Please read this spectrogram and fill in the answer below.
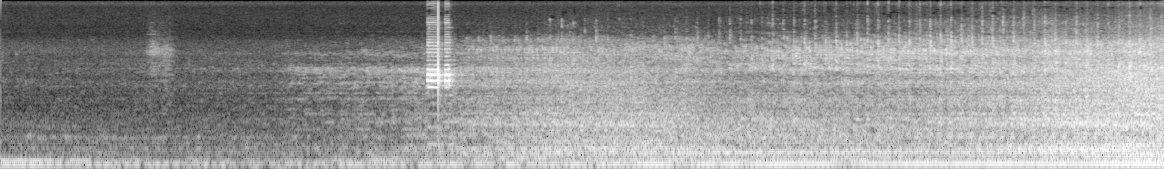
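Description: A short horn toot about three seconds in, then a truck's engine and road noise building steadily louder as a light-decorated lorry draws near.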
